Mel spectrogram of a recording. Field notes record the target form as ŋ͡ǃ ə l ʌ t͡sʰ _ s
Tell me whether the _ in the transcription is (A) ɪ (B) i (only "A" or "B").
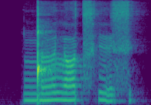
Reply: A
